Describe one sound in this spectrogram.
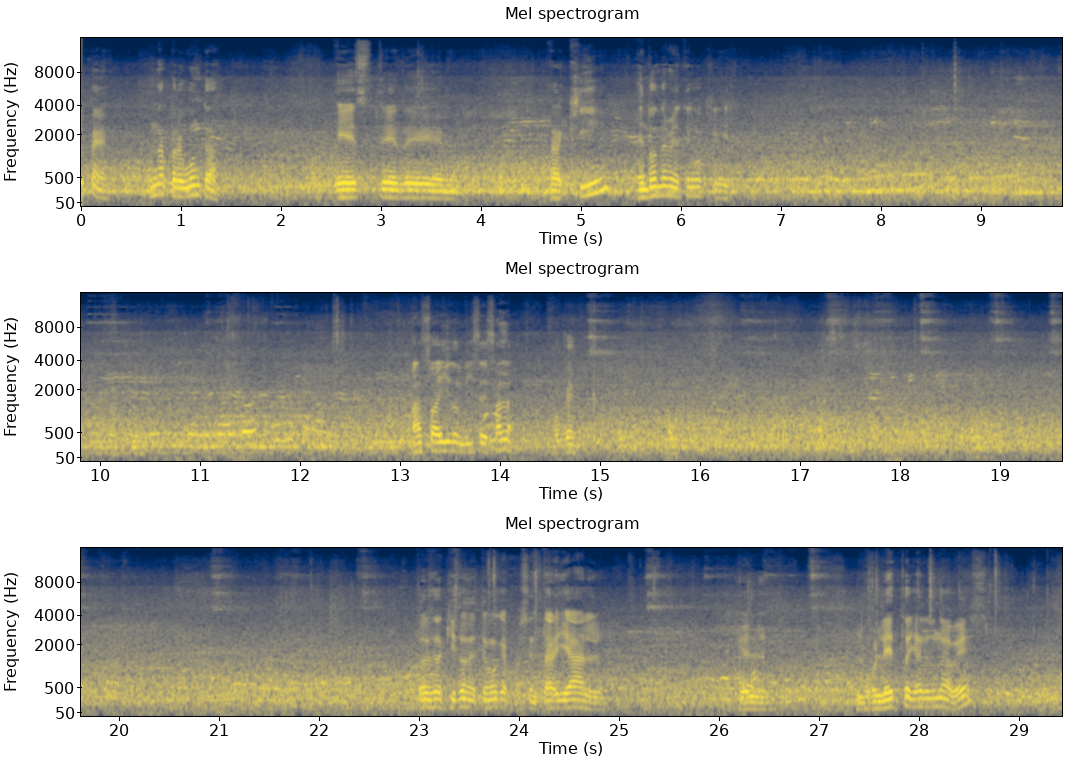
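A murmur of voices echoes through a large hall.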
